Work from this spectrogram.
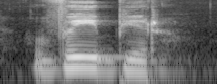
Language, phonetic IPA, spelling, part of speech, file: Ukrainian, [ˈʋɪbʲir], вибір, noun, Uk-вибір.ogg
- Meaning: choice, selection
